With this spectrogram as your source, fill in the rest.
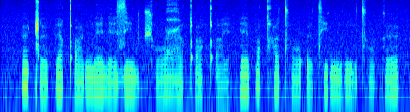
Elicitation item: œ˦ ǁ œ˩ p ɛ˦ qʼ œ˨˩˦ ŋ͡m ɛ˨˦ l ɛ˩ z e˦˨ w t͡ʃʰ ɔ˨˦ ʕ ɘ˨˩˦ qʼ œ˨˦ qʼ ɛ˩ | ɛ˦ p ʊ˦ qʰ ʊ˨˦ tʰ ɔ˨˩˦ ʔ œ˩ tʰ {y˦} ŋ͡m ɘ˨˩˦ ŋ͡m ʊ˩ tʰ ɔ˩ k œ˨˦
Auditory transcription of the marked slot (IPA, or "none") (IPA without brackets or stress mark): e˦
